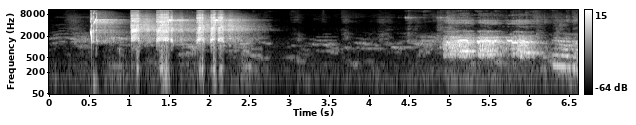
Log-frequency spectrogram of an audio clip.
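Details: Black francolin, known locally as kala tetar, giving a harsh, grating call: one sharp rasping note, then three loud scratchy bursts in quick succession over about two seconds. A quieter, lower sound follows after a pause.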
